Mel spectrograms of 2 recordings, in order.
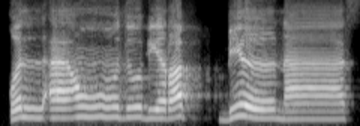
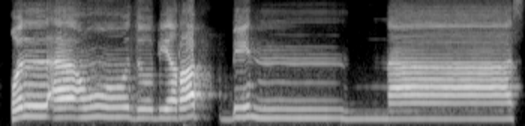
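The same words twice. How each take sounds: First: Slow, loud chant with a clear L in "birabbil"; sung, bacaan salah tilawah. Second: Slow, loud chant with a long humming N in "birabbin"; sung, tilawah gunnah ditahan. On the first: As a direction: chant it wrongly, sounding the L in "birabbil nas". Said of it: "nggak mungkin bacanya kayak gini". (sung, tilawah pelan, lam "birabbil" dibaca jelas) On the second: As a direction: chant it, holding the nasal N of "birabbin nas". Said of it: "kita perlu tahan tiga harokat". (sung, tilawah pelan, nun "birabbin" ditahan mendengung) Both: Shown as a demonstration.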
